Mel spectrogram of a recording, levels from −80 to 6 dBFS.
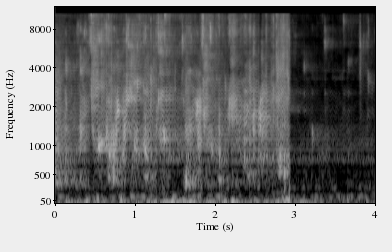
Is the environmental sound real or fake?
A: fake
